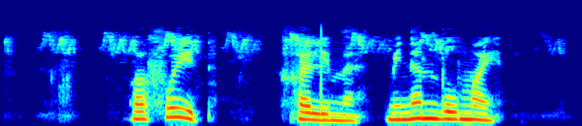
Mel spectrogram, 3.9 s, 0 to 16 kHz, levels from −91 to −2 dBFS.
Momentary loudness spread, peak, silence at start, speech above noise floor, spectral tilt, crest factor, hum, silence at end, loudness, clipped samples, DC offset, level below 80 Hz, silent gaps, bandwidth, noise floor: 10 LU; -8 dBFS; 0.4 s; 30 dB; -8 dB/octave; 16 dB; none; 0.6 s; -21 LUFS; under 0.1%; under 0.1%; -62 dBFS; 1.80-1.85 s; 6.6 kHz; -49 dBFS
